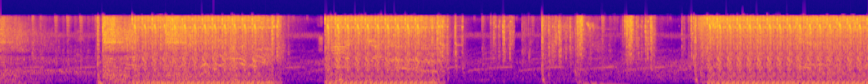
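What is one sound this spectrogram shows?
A rapid-fire gun shoots in loud, long bursts.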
